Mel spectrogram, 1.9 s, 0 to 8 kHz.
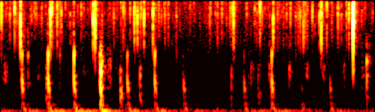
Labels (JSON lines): {"label": "biophony, knock", "recorder": "SoundTrap 300"}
